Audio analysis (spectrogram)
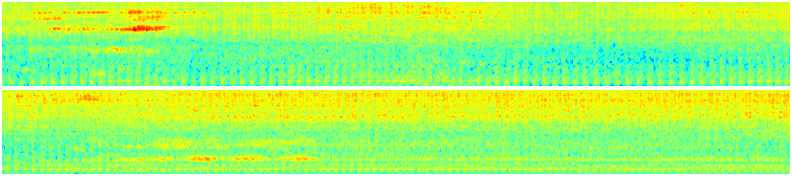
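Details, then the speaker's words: Small single-cylinder engine salvaged from a junk go-kart, running after carburetor cleaning and a point-gap adjustment: a fast, even, steady beat with no misses or knocks. The engine sounds healthy. "Okay. Well, two things happened. We found out that this engine is a runner, and my feeler gauges vibrated apart."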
